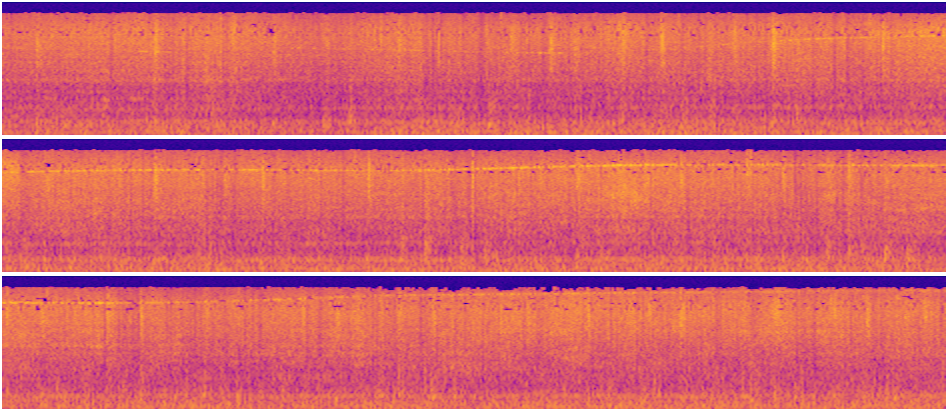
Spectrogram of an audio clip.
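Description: Passenger train coaches running over the rails, heard from an open coach doorway: a steady rumble with clickety-clack from the rail joints. A faint, thin, high squeal, typical of wheel flanges on a curve, climbs slowly in pitch from about a quarter of the way in.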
